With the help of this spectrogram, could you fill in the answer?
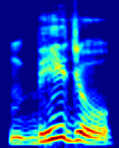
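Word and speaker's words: viso: বাংলা অর্থ গলা মুখ ভিজো ইতালিয়ান ভাষাতে মুখকে বলা হয় ভিজো এখানে এস ও এর উচ্চারণ হবে জো ইতালিয়ান ভাষা ভিজো বাংলা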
